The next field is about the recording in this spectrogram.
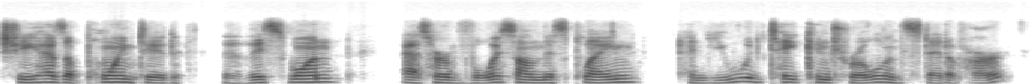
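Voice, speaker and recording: A man voicing a bold, formal adventurer in a tabletop game, measured and defiant. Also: medium pitch, dark tone, dry recording, dull audio, natural voice. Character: bold, formal male adventurer challenging cultists.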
